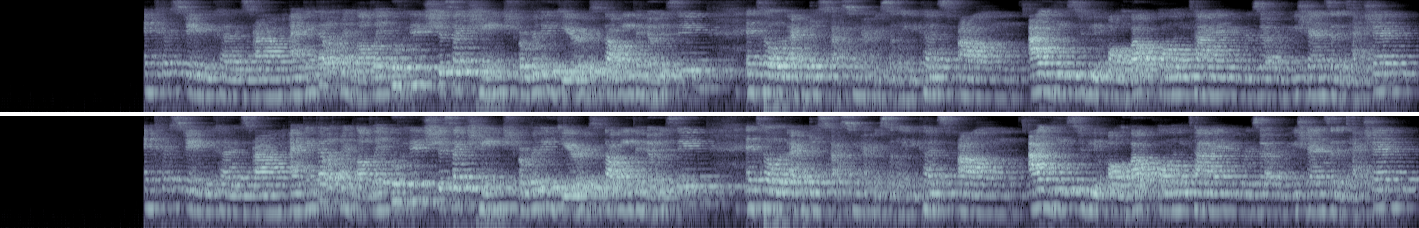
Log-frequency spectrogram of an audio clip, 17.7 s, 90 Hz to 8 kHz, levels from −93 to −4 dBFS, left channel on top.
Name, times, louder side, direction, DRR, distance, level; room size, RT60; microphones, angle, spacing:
voice 1, 1.8-17.4, equal, 30° right, -8 dB, 4.4 m, -29 dB
17.0 x 7.7 x 7.7 m, 2.4 s
head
